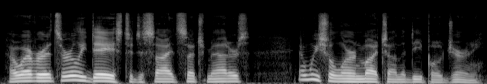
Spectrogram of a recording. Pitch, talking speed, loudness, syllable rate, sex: 135 Hz, 210 wpm, -16 LUFS, 5.7 syllables/s, male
